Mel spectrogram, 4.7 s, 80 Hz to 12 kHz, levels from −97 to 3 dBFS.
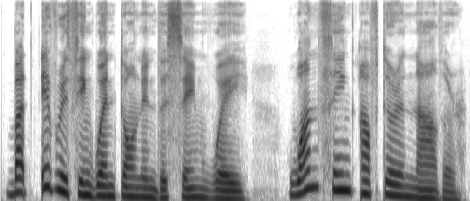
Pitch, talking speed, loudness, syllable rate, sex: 180 Hz, 155 wpm, -16 LUFS, 4.7 syllables/s, female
